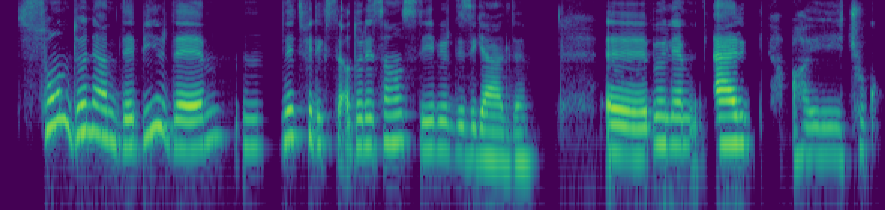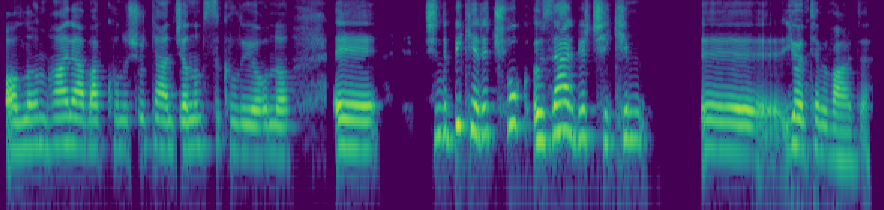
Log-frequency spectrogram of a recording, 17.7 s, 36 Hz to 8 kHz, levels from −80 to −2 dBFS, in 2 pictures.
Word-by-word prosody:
Son 320 0 0
dönemde 235 -9 0
bir 285 +5 -2
de, 180 0 +4 0.4
ııı, 185 0 -11 0.2
Netflix'e 235 -4 -2
Adolescence 190 +3 -1
diye 175 0 -4
bir 175 -2 -6
dizi 155 -1 -2
geldi. 130 -3 -3 0.7
Eee, 150 -2 +3
böyle 195 -1 -3 0.2
er 200 +1 +5 0.5
Ay! 150 +1 -8
Çok. 165 +1 -10
Allah'ım 180 +2 +1
hâlâ 190 0 +1
bak 180 0 0
konuşurken 180 0 -4
canım 180 +2 0
sıkılıyor 170 -4 -2
onu. 155 -1 -2 0.4
Eee, 180 +3 +4 0.4
şimdi 250 0 -3
bir 325 -1 +6
kere 260 -4 +2
çok 330 +5 0
özel 255 +4 +5
bir 240 +1 0
çekim, 225 -1 -3 0.5
eee, 175 - +1
yöntemi 180 - 0
vardı. 135 -2 -3
185 Hz, 115 wpm, -22 LUFS, 170-220 Hz, 0.7 s, bir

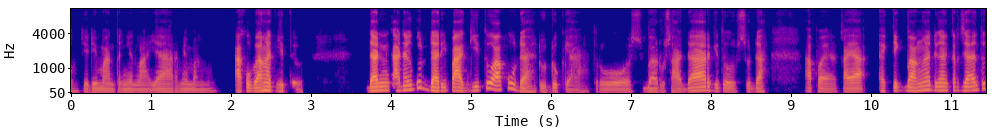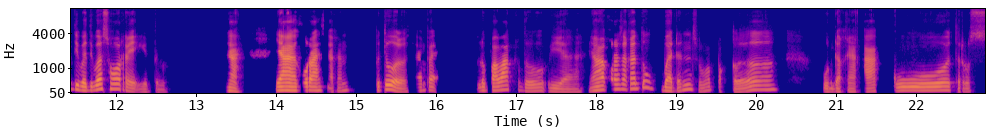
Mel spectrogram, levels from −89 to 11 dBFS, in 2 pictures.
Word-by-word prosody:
jadi 95 +1 -6
mantengin 95 -2 -5
layar. 95 +3 -4
Memang 90 -1 -6 0.5
aku 115 +3 +2
banget 145 +3 +6
gitu 120 - -6 1.0
dan 135 +2 +10 0.2
kadang 155 +5 +4
tuh 245 - 0
dari 130 0 +6
pagi 130 0 +6
tuh 220 - +5
aku 170 +6 0
udah 110 -4 +1
duduk 100 +5 -5
ya, - - -7 0.2
terus 90 0 -5 0.2
baru 105 +1 -3
sadar 115 +7 +3
gitu 120 0 -6 0.3
sudah, 105 -1 -2 0.6
apa - - -4
ya, 100 - -8
kayak 110 +1 +2 0.2
hectic 130 +5 -3
banget 140 +5 +4
dengan 145 0 +3
kerjaan 145 +1 +2
tuh 200 - -1
tiba-tiba 150 +2 +3
sore 195 - +1 0.2
gitu. 95 +1 -14 0.9
Nah - - +3 0.5
yang 145 +1 +9
aku 140 - -9
rasakan 135 -3 -3 0.4
betul 170 +4 +3 0.2
sampai 140 +2 -6 0.6
lupa 140 +1 0
waktu 165 -6 -4 0.3
iya, 105 -3 -5 0.3
yang 140 +3 +1
aku 160 - -7
rasakan 190 +2 +1
tuh 255 - -3 0.2
badan 125 +2 -1
semua 130 +6 -10
pegal, 165 - -5 0.6
pundaknya 105 -1 -6
kaku, 115 +4 -3 0.7
terus 110 -2 -10
125 Hz, 135 wpm, -25 LUFS, 105-145 Hz, 1.0 s, dan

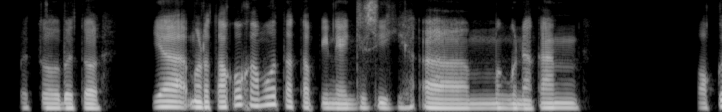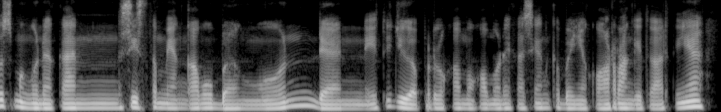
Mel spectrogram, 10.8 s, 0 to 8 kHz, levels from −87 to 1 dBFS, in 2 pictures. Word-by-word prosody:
Betul 120 -1 -3
betul. 120 -1 +1 0.4
Ya, 150 -2 +4
Menurut 145 -1 +3
aku, 195 +9 +2
kamu 200 +2 +1
tetep 140 -6 -2
ini 120 -1 +1
aja 120 +3 -5
sih, 125 -1 -2 0.2
mmm, 115 -2 +3 0.2
menggunakan 120 +2 0 0.9
fokus 155 +5 -1
menggunakan 120 0 +1
sistem 130 -2 +2
yang 115 0 -1
kamu 115 +1 +2
bangun 110 - 0
dan 105 -1 +1
itu 115 +10 -4
juga 120 -7 +3
perlu 115 -1 -2
kamu 110 -2 -4
komunikasikan 110 +1 -3
ke - - -10
banyak 110 -1 -1
orang, 115 +1 +1
gitu. 105 -1 -4
Artinya, 135 +8 +3
120 Hz, 160 wpm, -22 LUFS, 110-130 Hz, 0.9 s, Ya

